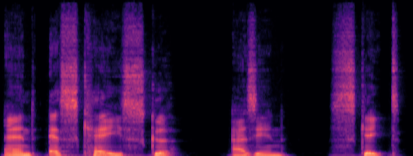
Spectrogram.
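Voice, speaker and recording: Speaking slowly, a low-pitched man with lively intonation works through an English phonics lesson. He spells out letters, sounds out blends, and carefully emphasizes every keyword in this deliberate session.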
